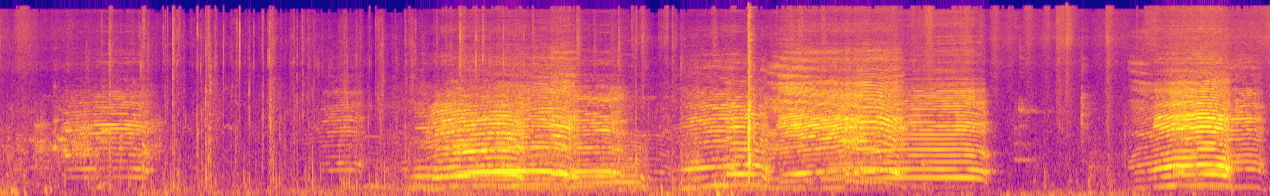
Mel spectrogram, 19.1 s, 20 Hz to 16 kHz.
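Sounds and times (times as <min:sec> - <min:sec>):
two-month-old calves mooing: 0:00.8 - 0:02.4, 0:04.8 - 0:14.9, 0:16.9 - 0:19.0.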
